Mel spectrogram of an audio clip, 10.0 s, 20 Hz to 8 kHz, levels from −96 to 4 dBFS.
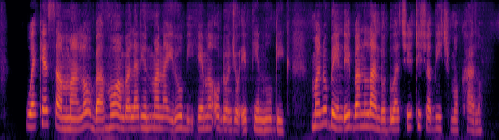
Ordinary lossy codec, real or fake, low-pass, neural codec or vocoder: none; fake; none; codec, 16 kHz, 0.5 kbps, X-Codec, WavLM features, trained on Multilingual LibriSpeech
